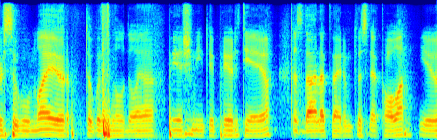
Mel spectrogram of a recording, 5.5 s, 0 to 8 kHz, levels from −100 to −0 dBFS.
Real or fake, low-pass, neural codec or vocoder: fake; 7.2 kHz; codec, 16 kHz, 0.5 kbps, X-Codec, HuBERT features, trained on general audio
